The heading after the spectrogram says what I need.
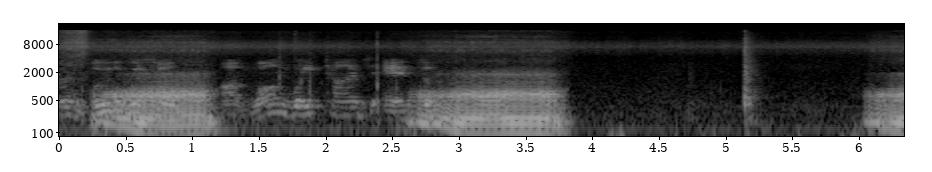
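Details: Sleeping dog snoring loudly: two long, buzzy, throaty snores about three seconds apart with short snorts between, in a quiet room.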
